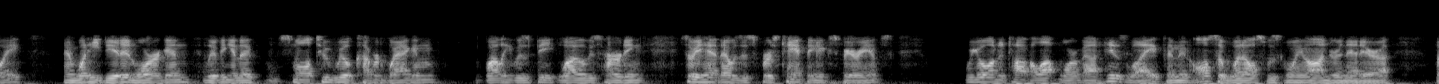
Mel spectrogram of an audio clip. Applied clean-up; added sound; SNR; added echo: neural mask model DeepFilterNet 3.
